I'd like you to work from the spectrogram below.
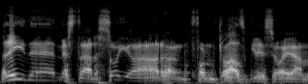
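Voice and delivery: rough Glasgow accent; Scottish accent. Shown as a demonstration. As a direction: put on a broad Glaswegian. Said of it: "Shall I do some Scottish?".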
